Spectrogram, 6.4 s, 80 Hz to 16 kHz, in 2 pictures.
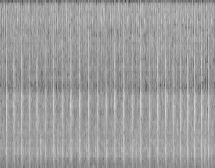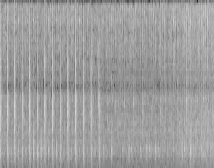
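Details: Toyota 1ZZ-FE engine at idle: crisp, even ticking knock about nine a second that drops away for a while; swapping the first ignition coil changed nothing, fourth cylinder suspected; cause unconfirmed.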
